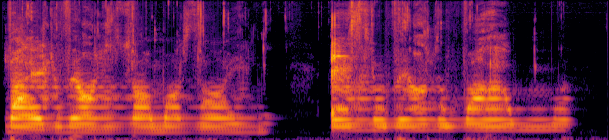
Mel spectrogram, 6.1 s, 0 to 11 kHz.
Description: Dunlop MXR M222 Talkbox epiano akk

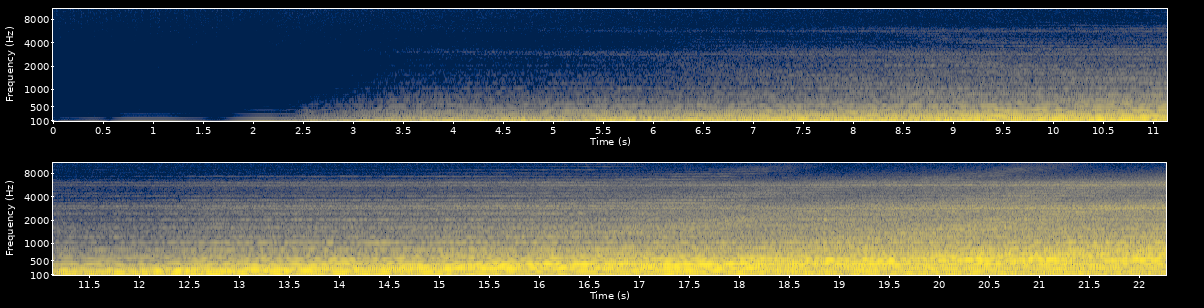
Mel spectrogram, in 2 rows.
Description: OB-8 pad granulated plus filter; TastyChips GR-1

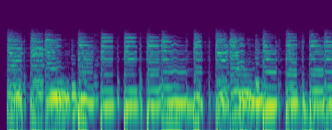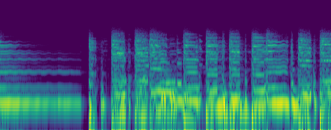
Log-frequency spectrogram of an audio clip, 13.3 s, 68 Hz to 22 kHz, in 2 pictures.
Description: Spaceman Artemis 3 Band EQ

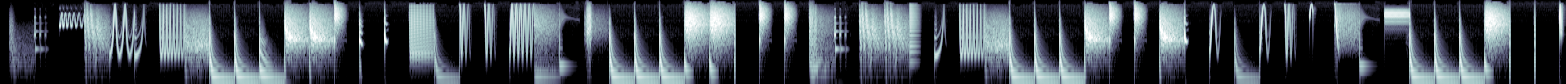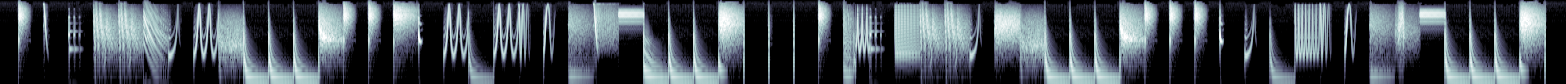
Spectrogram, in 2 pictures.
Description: Drum Sound Variation; VCV

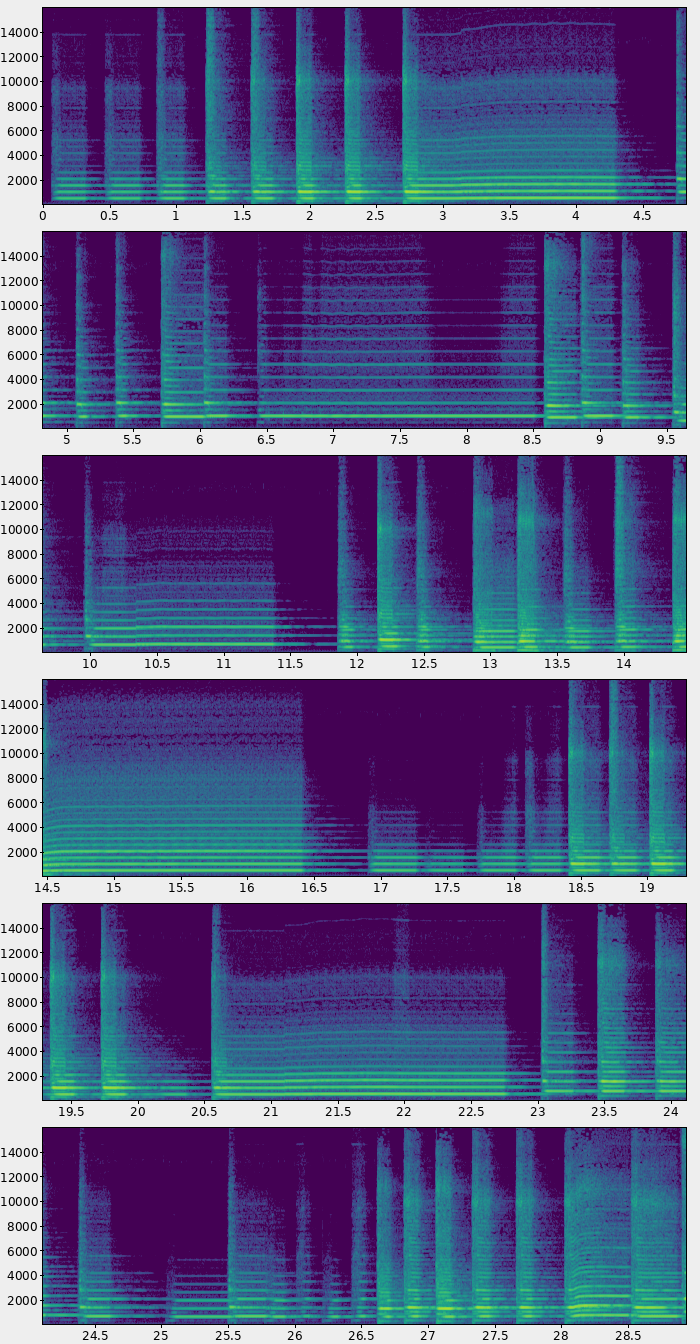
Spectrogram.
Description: Flute

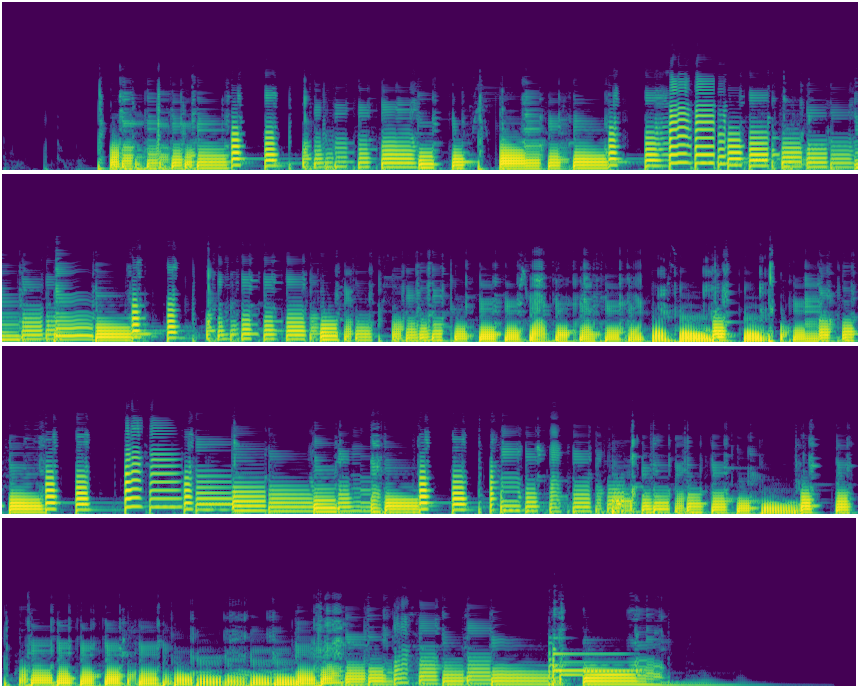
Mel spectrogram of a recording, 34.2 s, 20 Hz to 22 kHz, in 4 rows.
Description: IBZ SRX756 Bridge PU Passive

